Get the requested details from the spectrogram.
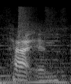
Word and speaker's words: Patton: Chelsea Patton. Last name is spelled P-A-T-T-O-N.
